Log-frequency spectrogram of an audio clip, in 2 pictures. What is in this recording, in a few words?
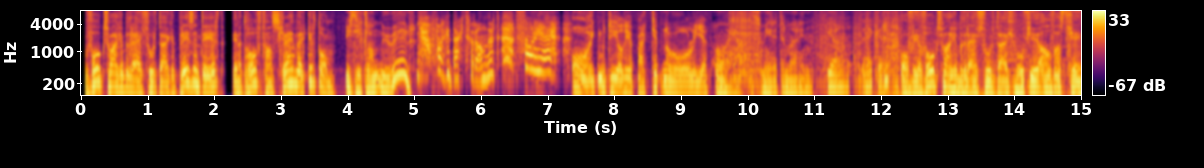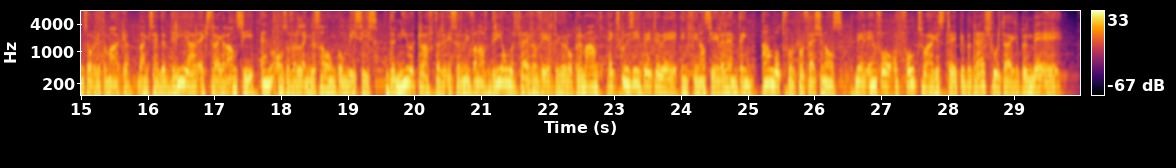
Radiospot; Minder kopzorgen voor vakmannen dankzij de saloncampagne van Volkswagen Bedrijfsvoertuigen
